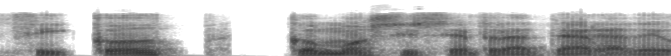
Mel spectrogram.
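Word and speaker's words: CSICOP: él desde el principio su acrónimo psico se pronuncia es cicop como si se tratara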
